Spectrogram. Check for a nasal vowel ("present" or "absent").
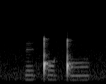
present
